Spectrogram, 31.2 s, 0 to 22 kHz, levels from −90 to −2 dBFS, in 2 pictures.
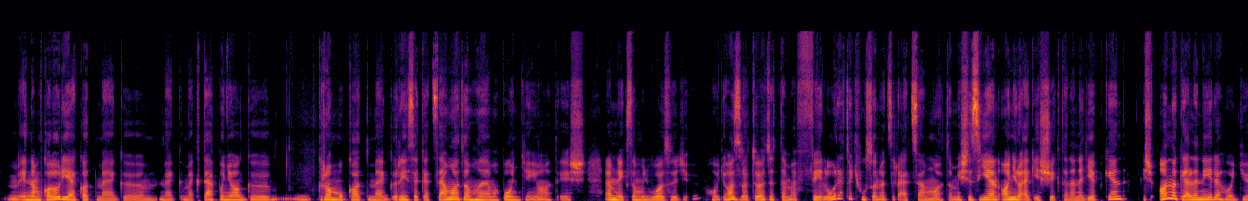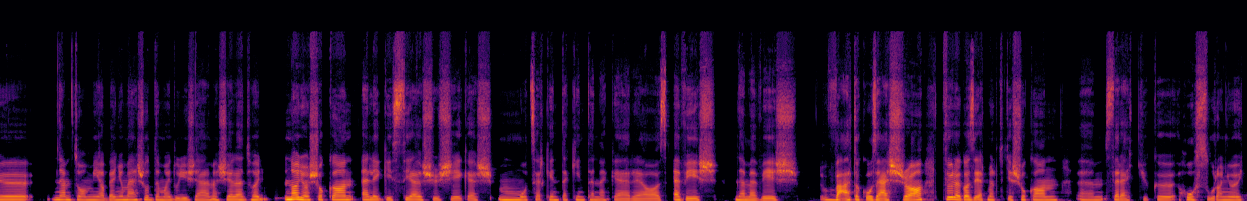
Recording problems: none

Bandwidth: 18.5 kHz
